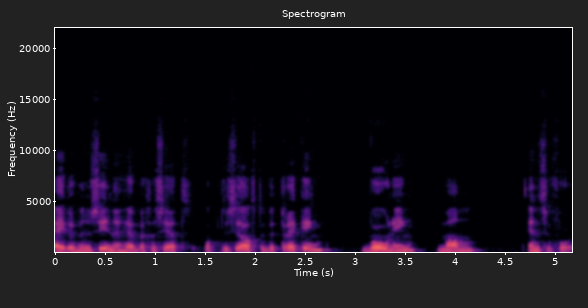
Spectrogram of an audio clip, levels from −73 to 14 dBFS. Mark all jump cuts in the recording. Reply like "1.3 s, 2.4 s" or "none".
3.7 s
